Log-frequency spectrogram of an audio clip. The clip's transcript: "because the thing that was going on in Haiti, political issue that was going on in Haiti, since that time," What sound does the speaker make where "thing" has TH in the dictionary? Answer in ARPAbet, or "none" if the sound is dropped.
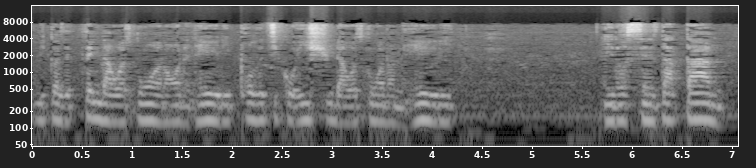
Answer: TH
